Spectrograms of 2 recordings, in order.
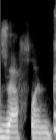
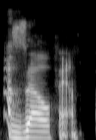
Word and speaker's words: Zelfand: You don't have to remember three different URLs, but so if you only remember one, Dr. Zelfand. And I'll say my name is not Zeflin. – Zelfand. – Z, elf, like a Christmas elf, and like, yes, and Zelfand.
